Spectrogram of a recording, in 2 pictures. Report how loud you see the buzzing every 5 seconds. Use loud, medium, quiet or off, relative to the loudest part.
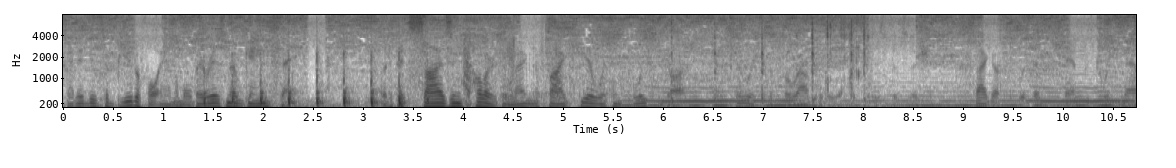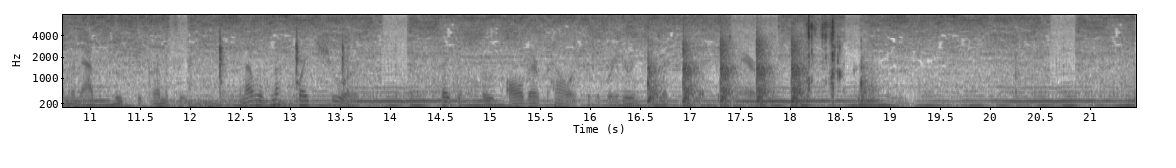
off, loud, loud, loud, loud.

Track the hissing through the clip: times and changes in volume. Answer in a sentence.
The hissing can be heard from 0.0 to 21.4 s, at a steady volume.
